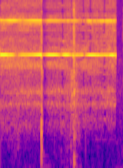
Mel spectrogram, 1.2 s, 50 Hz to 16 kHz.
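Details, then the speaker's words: Flextail Tiny Pump 2X backpacking air pump inflating a mattress: steady high-pitched electric whine with a couple of light knocks, then clean cutoff; somewhat loud but normal operation, about a minute to inflate. "here's what the pump sounds like yes it's a little bit loud but I've heard a lot louder"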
